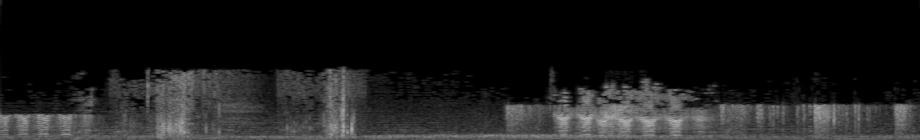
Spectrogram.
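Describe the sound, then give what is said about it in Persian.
Several sheep bleat in overlapping, wavering cries, fairly loud, over a steady background of flock noise with no speech. “سرداران، این نوجوان گوسفندان مرا دزدیده است.”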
